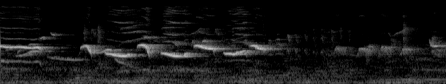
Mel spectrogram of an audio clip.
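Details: Khe Sanh laughingthrush, dancing as it sings and switches voice, delivers a loud fluty run of rapid, wavering whistles that fades into softer notes.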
